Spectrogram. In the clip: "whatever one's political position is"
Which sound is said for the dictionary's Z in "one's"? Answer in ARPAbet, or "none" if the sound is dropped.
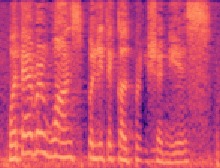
S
